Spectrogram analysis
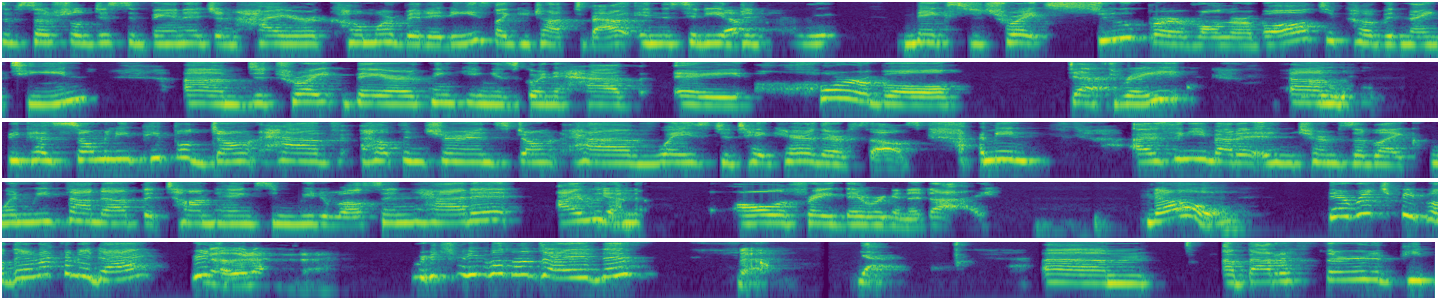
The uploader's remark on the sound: Recorded on a zoom call. Better than nothing but not great either.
